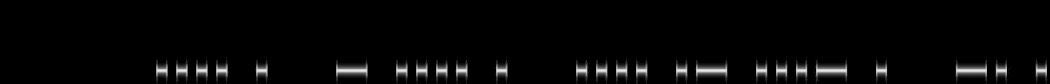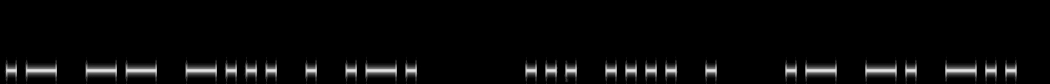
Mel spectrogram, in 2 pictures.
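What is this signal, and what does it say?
Morse code, heard as a keyed tone, about 12 wpm, 650 Hz. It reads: HE THE HAVE NUMBER SHE AND
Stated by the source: Morse practice of English words at 12 wpm.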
